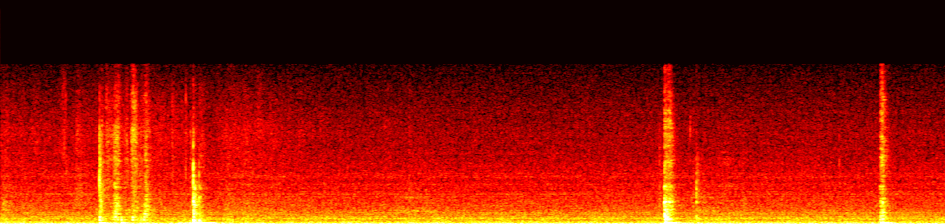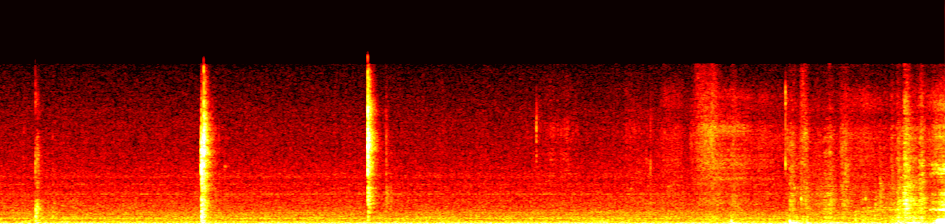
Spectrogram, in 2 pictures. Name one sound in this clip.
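Small tools knock and tap on a table.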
